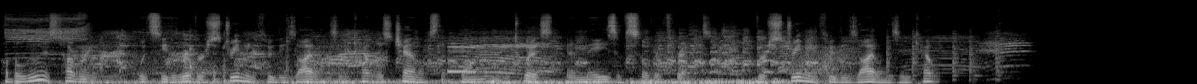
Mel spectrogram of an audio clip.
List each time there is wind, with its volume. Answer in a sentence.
The wind can be heard from 0.0 to 8.7 s, getting louder.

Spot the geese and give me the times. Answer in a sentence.
The geese can be heard from 0.7 to 8.2 s.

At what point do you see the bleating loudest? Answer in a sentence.
The loudest moment of the bleating is at 5 seconds.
